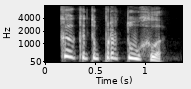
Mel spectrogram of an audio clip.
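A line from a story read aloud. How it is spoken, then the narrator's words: Squealing, voice cracking. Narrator (Russian): взвизгнул Серега и дал петуха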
